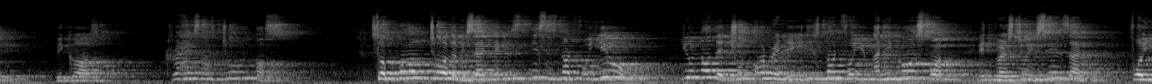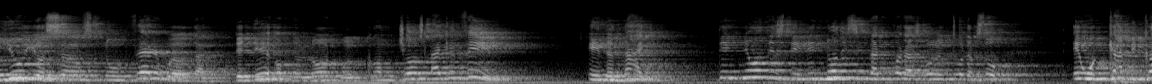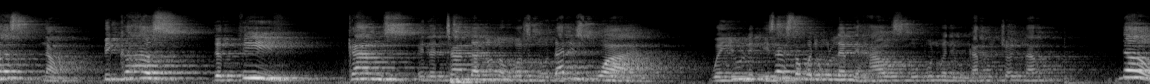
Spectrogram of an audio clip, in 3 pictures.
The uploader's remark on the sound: at Broadway Baptist Church, Lexington, Kentucky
